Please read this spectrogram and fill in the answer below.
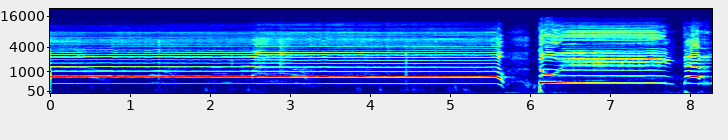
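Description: A football radio narrator's long goal cry ("Gooool") held on one steady pitch for several seconds, falling and breaking off about five and a half seconds in, then a second, shorter held cry after a brief gap.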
